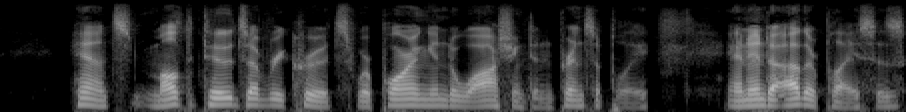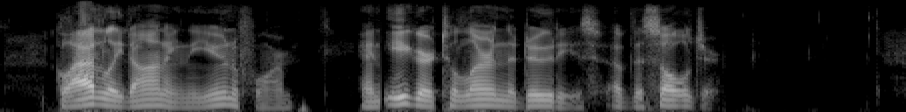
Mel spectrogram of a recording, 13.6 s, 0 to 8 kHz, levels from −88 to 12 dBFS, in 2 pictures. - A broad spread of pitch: No, average, 3.6 semitones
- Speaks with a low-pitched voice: Yes, low, 110 Hz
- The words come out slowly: Yes, slow, 115 wpm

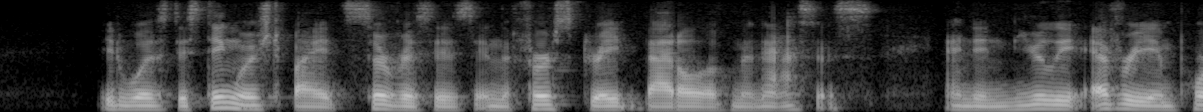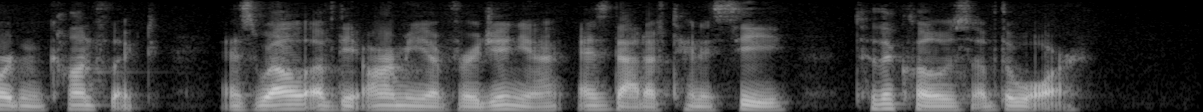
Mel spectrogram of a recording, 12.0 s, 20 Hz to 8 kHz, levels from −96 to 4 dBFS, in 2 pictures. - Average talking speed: Yes, average, 180 wpm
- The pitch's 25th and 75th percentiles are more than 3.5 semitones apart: No, average, 3.0 semitones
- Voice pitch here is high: No, very low, 95 Hz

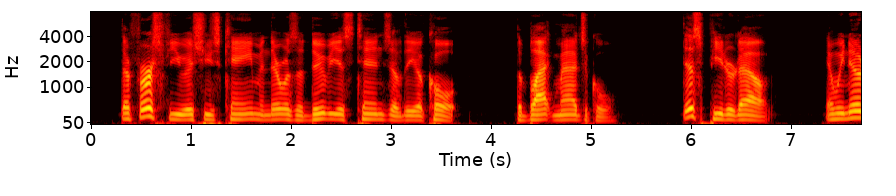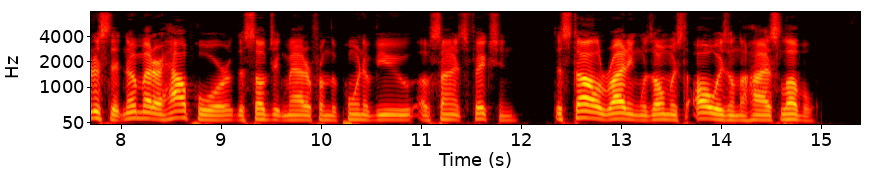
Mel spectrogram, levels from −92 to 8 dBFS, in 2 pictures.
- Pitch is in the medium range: No, low, 130 Hz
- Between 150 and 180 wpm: No, average, 195 wpm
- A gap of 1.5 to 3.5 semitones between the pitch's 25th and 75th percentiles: Yes, narrow, 2.6 semitones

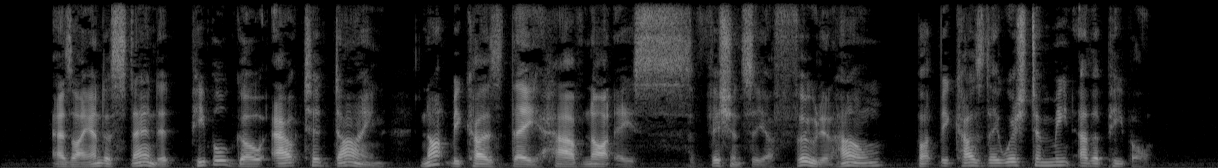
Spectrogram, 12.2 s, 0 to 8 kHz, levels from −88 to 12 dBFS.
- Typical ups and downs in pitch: No, wide, 5.7 semitones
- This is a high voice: No, low, 125 Hz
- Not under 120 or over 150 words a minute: Yes, average, 140 wpm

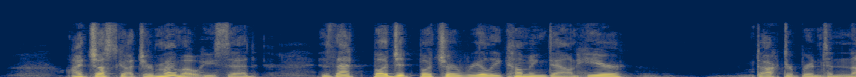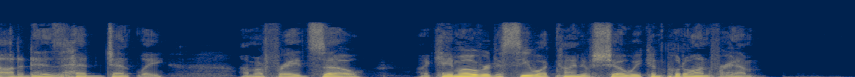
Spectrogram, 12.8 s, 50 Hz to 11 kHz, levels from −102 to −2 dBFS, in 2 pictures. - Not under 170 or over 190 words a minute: Yes, average, 180 wpm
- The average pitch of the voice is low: Yes, low, 115 Hz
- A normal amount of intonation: No, wide, 6.2 semitones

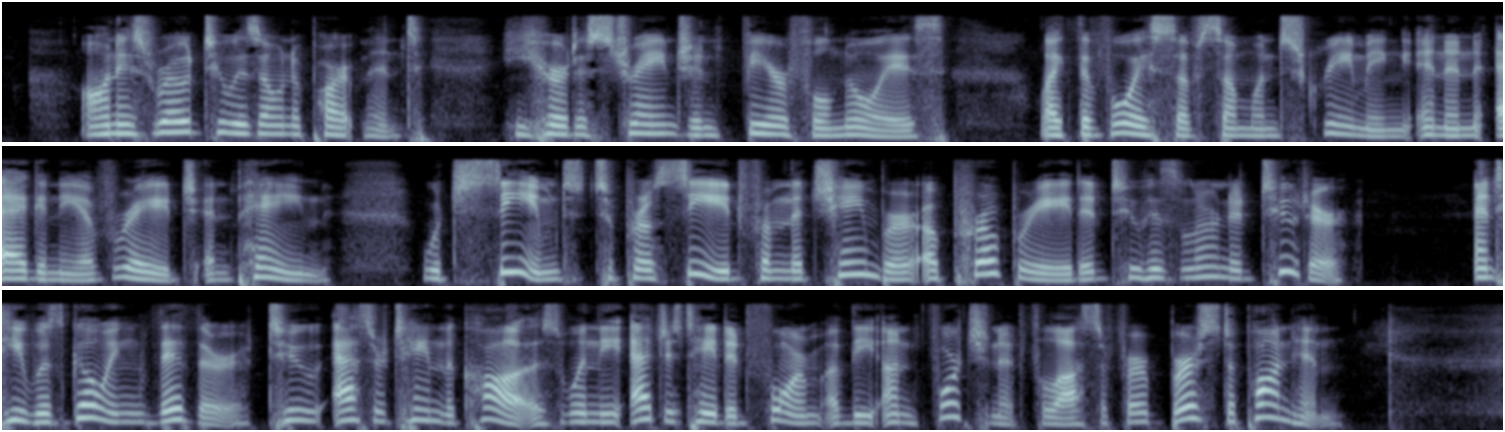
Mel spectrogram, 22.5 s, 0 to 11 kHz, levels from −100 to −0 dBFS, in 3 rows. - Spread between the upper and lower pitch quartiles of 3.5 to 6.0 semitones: Yes, average, 4.7 semitones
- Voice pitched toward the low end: No, high, 190 Hz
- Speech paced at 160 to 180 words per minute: Yes, average, 165 wpm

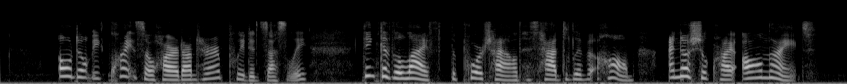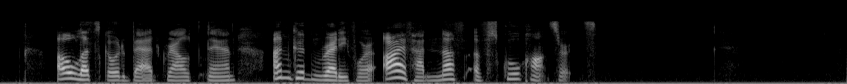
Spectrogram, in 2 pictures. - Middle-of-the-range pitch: No, high, 230 Hz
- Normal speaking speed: Yes, average, 165 wpm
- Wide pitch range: Yes, wide, 6.8 semitones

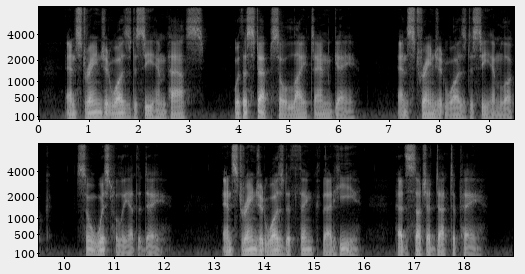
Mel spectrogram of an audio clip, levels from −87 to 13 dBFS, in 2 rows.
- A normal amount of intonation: Yes, average, 3.1 semitones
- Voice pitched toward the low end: Yes, very low, 70 Hz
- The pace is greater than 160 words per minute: No, slow, 135 wpm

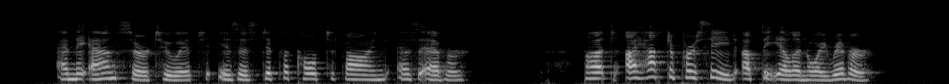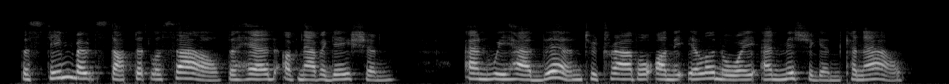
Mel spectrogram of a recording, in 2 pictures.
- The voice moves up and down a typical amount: Yes, average, 3.3 semitones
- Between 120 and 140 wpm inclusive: Yes, slow, 135 wpm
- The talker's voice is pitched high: Yes, high, 235 Hz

